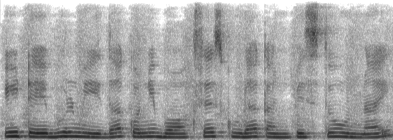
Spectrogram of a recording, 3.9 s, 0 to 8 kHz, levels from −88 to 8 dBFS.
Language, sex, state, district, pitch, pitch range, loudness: Telugu, female, Andhra Pradesh, Sri Satya Sai, 210 Hz, 200-225 Hz, -13 LUFS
